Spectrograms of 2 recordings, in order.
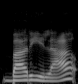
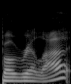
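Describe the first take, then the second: First: It is said with an Italian pronunciation. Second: It is said with an American pronunciation.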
